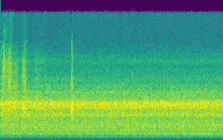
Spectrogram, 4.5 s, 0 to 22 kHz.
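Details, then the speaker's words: Monport GP 30 fiber laser at first power-on during setup, emergency stop released: steady even airy hiss with a constant high rush, no rattles or surging, slightly louder once the laser comes on; running normally. "now you can hear the laser came on and it is a little bit louder now"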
